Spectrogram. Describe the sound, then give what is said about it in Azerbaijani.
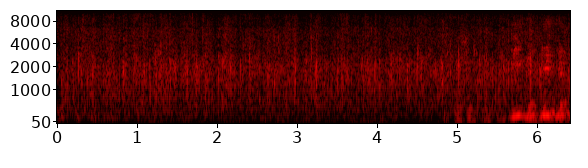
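An audience applauds again on request, a steady wash of clapping throughout, with a voice emerging over it near the end. “Bir daha alqışlayın.”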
